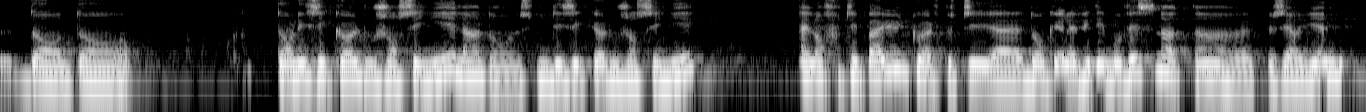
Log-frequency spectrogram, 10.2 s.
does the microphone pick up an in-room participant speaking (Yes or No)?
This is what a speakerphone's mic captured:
No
